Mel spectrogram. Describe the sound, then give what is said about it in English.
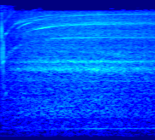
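A vacuum cleaner runs with a steady, loud whirring roar and a high motor whine, holding constant throughout without breaks. “Right. Vacuuming time. All right, here we go.”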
